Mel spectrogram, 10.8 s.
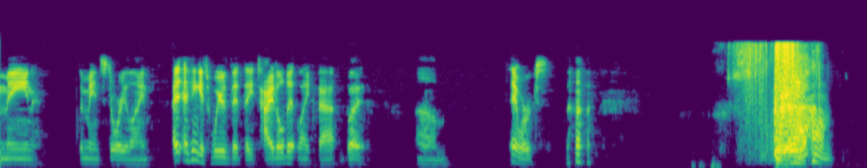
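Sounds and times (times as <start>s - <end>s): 
speech: 0.0s - 5.7s, 6.4s - 7.5s, 8.9s - 10.5s
person coughing: 9.4s - 10.4s.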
